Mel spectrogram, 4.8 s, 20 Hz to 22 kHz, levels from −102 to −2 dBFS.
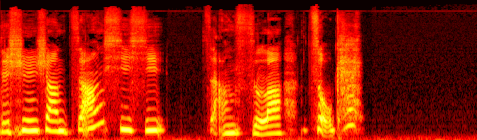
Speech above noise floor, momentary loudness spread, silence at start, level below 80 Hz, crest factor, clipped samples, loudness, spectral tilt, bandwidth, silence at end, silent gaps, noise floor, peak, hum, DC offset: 39 dB; 11 LU; 0 s; -60 dBFS; 18 dB; under 0.1%; -22 LUFS; -3.5 dB/octave; 18 kHz; 1.15 s; none; -61 dBFS; -6 dBFS; none; under 0.1%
